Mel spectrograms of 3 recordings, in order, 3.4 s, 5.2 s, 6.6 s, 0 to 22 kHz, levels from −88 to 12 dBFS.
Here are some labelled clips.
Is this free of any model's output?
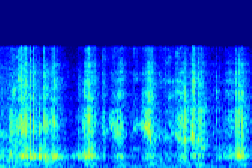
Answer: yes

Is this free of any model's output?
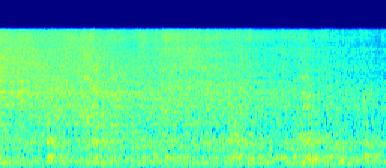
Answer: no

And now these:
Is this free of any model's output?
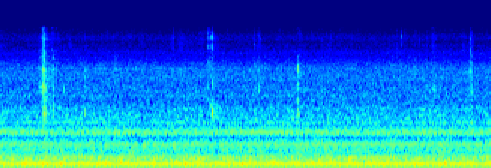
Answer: yes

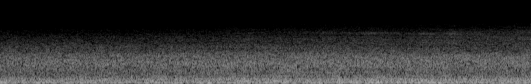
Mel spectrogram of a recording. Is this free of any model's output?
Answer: yes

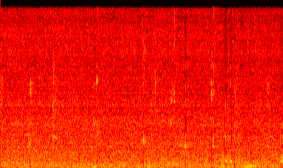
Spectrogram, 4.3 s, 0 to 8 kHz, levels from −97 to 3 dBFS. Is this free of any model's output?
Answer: no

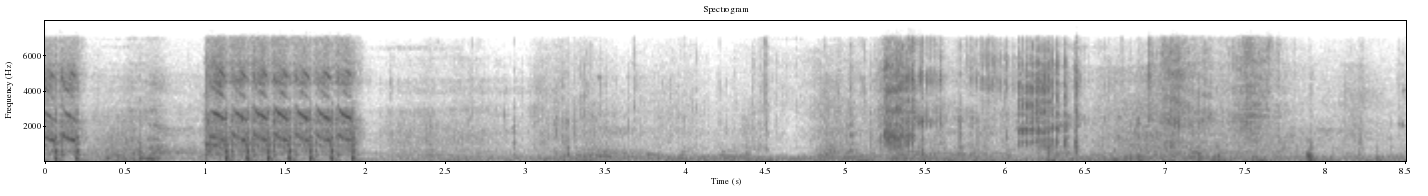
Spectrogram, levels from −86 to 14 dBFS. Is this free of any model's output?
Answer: yes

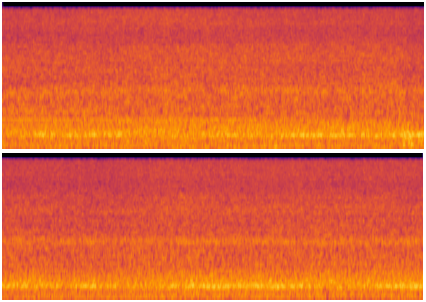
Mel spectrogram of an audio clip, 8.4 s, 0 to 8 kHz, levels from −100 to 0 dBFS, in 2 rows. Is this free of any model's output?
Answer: no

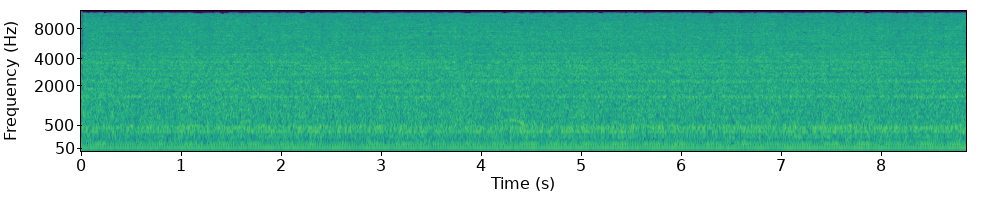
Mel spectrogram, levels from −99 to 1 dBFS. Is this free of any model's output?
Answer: yes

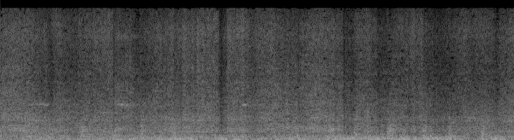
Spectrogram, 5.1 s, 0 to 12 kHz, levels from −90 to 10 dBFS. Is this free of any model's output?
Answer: no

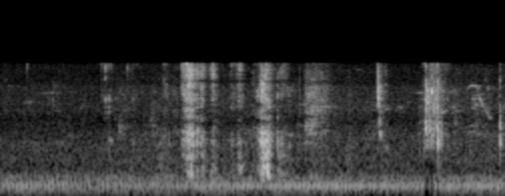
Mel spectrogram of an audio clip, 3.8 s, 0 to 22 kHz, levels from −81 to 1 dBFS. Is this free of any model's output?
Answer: yes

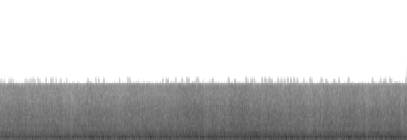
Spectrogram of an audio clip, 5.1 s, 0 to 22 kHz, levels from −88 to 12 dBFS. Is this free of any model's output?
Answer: no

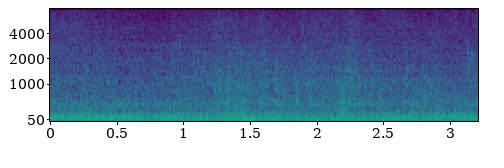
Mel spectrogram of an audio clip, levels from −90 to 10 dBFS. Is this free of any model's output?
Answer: no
